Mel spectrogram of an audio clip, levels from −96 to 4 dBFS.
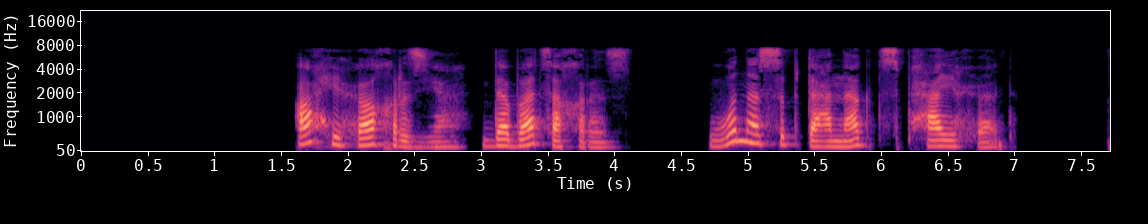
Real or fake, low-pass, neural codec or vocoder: real; 7.2 kHz; none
